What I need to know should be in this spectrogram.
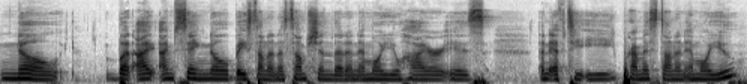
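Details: Adult speaker; ordinary speech.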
